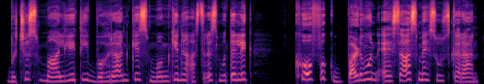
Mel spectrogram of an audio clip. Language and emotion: Kashmiri, fearful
